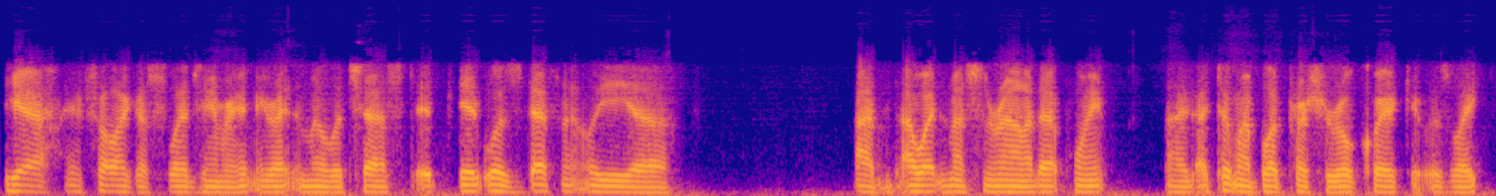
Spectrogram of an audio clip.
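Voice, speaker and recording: Low-pitched man on a dry phone line. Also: level tone, a little fast, gravelly, no echo. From United States. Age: 50s. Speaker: radio show call-in guest, shoemaker. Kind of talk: casual personal storytelling. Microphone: telephone. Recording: muffled band-limited phone call.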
